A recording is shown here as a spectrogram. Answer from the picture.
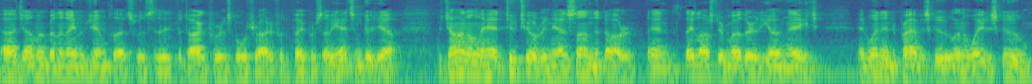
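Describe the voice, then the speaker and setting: Audible room echo and noticeable background noise accompany a man with an Appalachian accent, who talks fairly quickly at a fairly low pitch with ordinary pitch variation. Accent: Appalachian Southern US. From western North Carolina, Marion. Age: 70s. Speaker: retired newspaperman. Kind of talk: oral history interview. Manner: casual, hesitant with fillers.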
